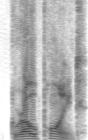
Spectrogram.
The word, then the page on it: gros point: American English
